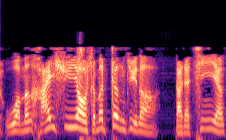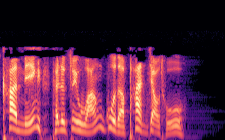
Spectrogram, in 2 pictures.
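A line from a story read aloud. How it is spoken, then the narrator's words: Furious group shouting. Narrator (Chinese): 主教们大为震怒，喊叫说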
